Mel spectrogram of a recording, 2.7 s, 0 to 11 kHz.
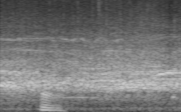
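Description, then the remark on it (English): A large crowd cheers and applauds in a continuous, dense roar during the launch of a Falcon Heavy rocket on its test flight, holding steady and loud throughout, with a brief low hum rising underneath near the start. “T-plus 30 seconds, if you can hear me over the cheering. Falcon Heavy heading to space on our test flight.”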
